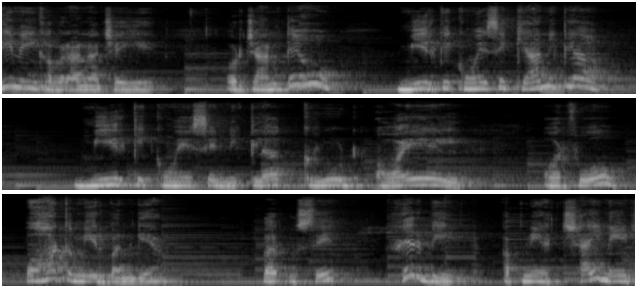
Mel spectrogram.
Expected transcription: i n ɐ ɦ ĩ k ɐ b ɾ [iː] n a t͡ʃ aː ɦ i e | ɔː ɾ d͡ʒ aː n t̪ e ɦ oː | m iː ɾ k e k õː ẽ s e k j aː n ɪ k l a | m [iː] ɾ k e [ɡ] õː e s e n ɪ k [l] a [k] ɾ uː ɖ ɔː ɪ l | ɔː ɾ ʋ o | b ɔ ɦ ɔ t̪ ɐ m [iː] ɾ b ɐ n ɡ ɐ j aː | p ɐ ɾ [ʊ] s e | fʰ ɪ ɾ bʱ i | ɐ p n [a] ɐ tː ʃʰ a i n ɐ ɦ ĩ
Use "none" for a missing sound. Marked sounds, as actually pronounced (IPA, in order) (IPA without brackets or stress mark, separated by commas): aː, iː, k, l, k, iː, ʊ, i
